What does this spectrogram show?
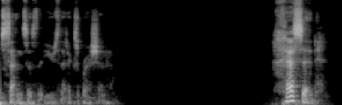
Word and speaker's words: hesed: that use that expression hesed note the accent on the first syllable so this is a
